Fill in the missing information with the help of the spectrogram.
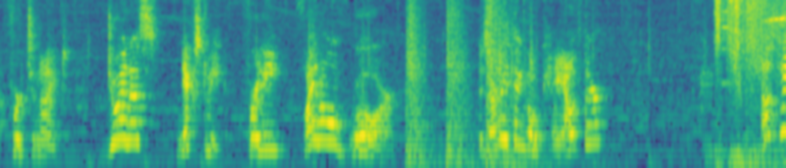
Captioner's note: random banging noises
